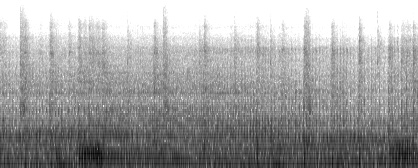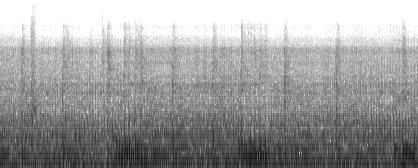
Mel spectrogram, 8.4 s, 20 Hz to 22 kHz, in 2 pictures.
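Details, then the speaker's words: Beta 300 two-stroke with Smart Carb SC2, cold start at about 5°C, not yet warmed up: uneven crackling idle, each throttle blip hesitates and hangs before picking up revs; off-idle bog from lean mixture. "it's like got a bog but what I want to do the way I'm going to do it is I'm going to get it up to running temperature before I really worry about it"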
